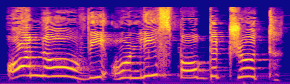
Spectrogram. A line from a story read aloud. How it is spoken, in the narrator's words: cried the two shoe tongues together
